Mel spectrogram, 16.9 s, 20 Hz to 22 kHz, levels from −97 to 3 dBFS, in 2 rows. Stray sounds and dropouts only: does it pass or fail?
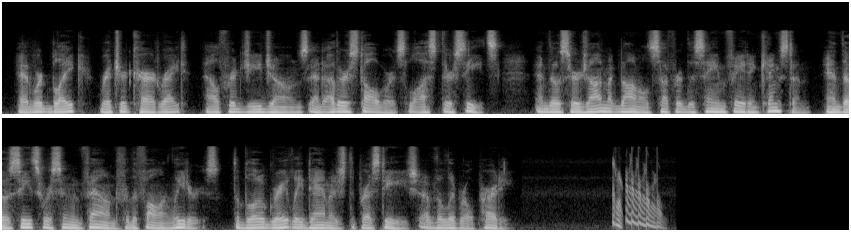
fail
